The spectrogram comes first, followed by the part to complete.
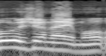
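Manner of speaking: shouted call, calling out across a distance. Jumping down and calling out to the orc: calling out. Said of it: "I just call out to the orc".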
